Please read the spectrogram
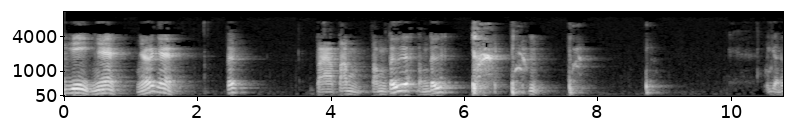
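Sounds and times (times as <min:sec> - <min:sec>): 
speech: 0:00.0 - 0:01.8, 0:02.4 - 0:02.8, 0:03.8 - 0:07.7, 0:10.6 - 0:10.7
aging man coughing: 0:06.1 - 0:08.0.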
